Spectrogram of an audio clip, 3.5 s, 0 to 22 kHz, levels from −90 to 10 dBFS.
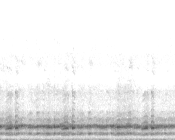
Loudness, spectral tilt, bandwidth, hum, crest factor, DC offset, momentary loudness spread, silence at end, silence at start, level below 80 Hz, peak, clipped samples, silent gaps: -28 LUFS; -1.5 dB/octave; 13.5 kHz; none; 16 dB; under 0.1%; 5 LU; 0 s; 0 s; -62 dBFS; -14 dBFS; under 0.1%; none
